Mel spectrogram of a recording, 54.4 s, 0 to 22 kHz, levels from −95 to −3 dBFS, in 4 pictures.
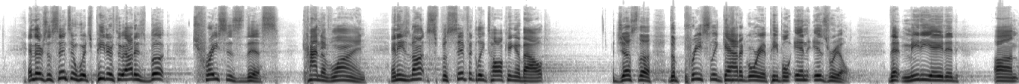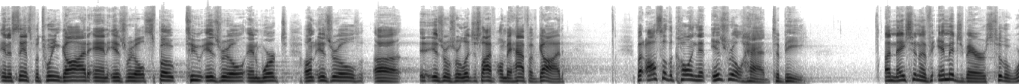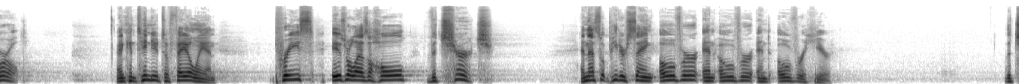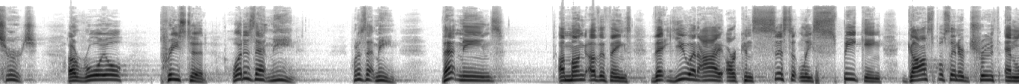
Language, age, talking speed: English, 40-59, 135 wpm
